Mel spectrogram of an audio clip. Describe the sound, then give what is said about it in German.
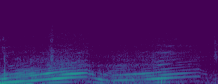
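A car's engine as it pulls away, faint and humming: the pitch climbs, dips sharply, then rises again as it accelerates. “Jetzt steigt sie wieder in ihr Auto.”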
